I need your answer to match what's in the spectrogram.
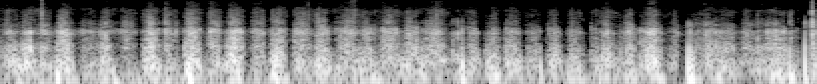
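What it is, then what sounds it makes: Cork coaster. A round, thick, solid cork coaster is held in the hands close to the mic and scratched and tapped with long manicured nails. The result is a fast, irregular stream of dry scratches and soft taps with a low, muffled body and very short decay, continuing steadily throughout.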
